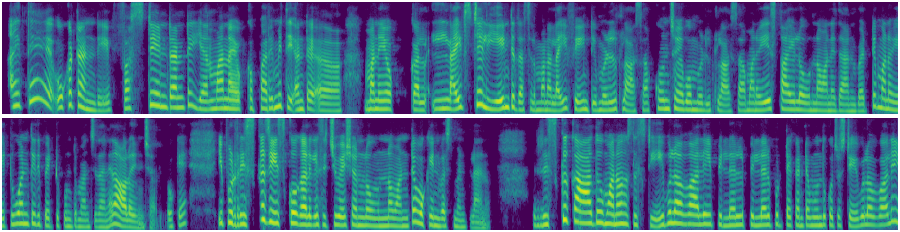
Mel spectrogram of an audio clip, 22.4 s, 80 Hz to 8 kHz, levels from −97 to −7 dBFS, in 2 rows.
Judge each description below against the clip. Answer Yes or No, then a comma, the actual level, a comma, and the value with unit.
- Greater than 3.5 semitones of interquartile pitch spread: Yes, average, 4.2 semitones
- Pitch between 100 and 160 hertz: No, high, 220 Hz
